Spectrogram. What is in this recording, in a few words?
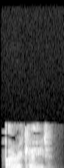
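"barricade", British English; Time, history; Thời gian, lịch sử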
